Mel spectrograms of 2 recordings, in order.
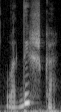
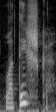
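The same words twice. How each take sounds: First: The consonant before K is a voiceless sh. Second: The same.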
